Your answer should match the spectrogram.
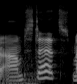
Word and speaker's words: Amstutz: My username is Sandra Amstutz.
